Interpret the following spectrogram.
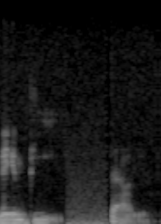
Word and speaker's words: Megan Thee Stallion: And make sure you say it right. Megan Thee Stallion. The Stallion. That's what I said. No, you said Megan Thee Stallion. It's Megan Thee Stallion. Megan Thee Stallion. There you go.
